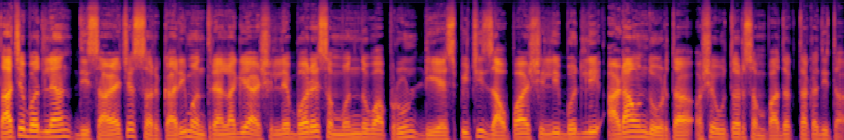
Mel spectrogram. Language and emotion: Goan Konkani, neutral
